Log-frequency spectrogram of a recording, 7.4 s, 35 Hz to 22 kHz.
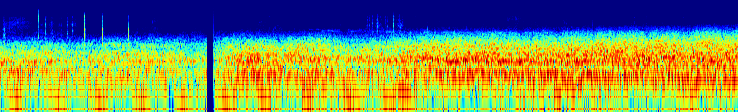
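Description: Jet noise from a formation of Northrop F-5E Tiger II jets, each with two J85 turbojets, flying past: a steady rushing roar that swells louder about four seconds in. The sound breaks off for an instant about two seconds in.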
